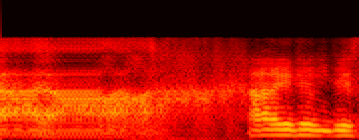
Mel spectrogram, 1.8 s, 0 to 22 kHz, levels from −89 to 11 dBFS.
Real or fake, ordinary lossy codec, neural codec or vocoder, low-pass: fake; none; codec, 16 kHz, 0.5 kbps, FreqCodec, smaller model; 7.2 kHz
